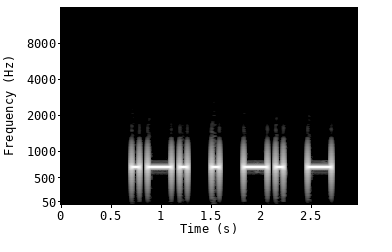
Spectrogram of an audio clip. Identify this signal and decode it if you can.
Morse code, heard as a keyed tone, about 15 wpm, 700 Hz. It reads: RENT
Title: Sentences from Top 1000 Words - Review Part 5 - New Word Drill - 15wpm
